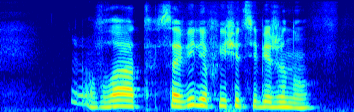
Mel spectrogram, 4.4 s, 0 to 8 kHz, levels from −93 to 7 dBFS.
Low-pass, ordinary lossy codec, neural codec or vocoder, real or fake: none; none; none; real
